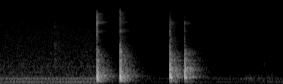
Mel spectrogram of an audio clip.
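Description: A small hammer taps lightly on metal a few times.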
